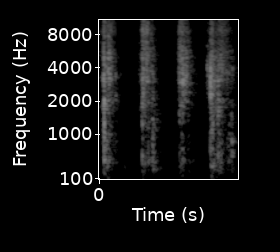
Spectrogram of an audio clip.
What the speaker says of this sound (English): why am I shuffling these cards this way?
